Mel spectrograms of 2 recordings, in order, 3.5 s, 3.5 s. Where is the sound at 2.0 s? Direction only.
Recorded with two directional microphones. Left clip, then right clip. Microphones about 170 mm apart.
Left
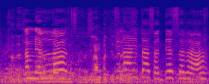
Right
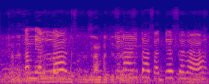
10° left (ahead or behind).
